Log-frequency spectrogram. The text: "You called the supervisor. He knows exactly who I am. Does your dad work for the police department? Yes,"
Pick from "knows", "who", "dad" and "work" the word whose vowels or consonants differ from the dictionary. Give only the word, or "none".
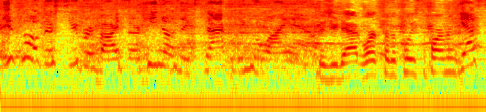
none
